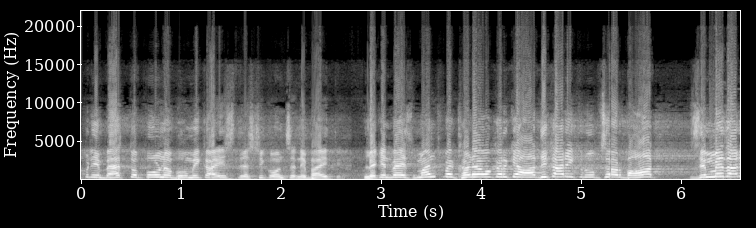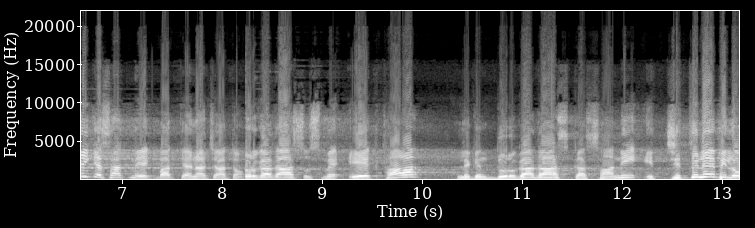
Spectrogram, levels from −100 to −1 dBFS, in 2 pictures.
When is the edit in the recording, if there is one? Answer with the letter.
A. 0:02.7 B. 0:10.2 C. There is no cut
A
